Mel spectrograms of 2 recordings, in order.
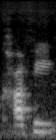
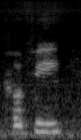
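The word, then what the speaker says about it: Ko-fi: It's called Coffee. Sometimes people pronounce it Kofi, and that's for donations, basically.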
